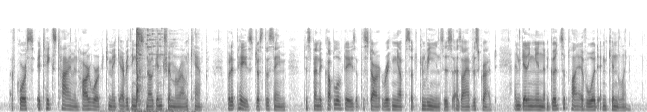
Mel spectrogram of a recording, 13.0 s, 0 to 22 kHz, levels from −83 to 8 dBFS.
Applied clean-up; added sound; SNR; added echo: none; Shatter; 2 dB; none.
